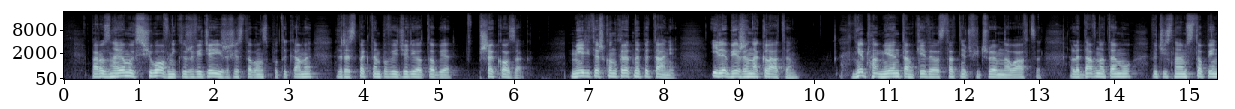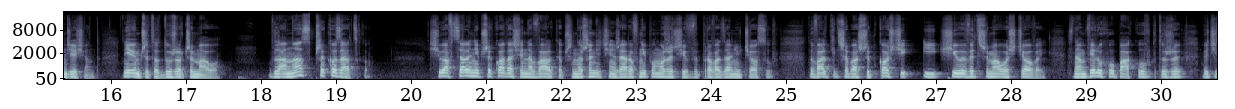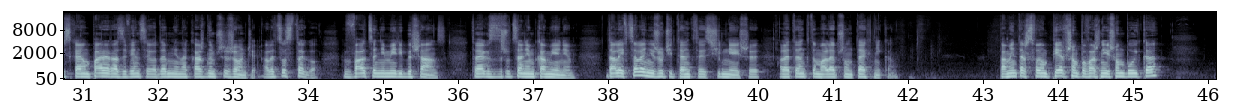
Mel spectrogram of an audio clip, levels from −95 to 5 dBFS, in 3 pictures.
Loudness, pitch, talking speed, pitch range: -22 LUFS, 130 Hz, 150 wpm, 120-140 Hz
